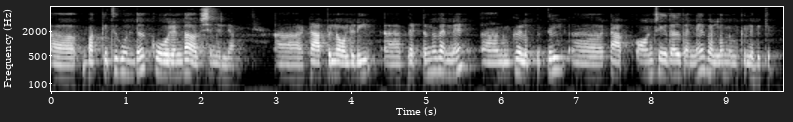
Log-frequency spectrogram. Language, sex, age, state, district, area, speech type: Malayalam, female, 18-30, Kerala, Thrissur, rural, spontaneous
